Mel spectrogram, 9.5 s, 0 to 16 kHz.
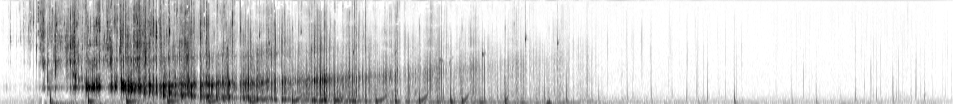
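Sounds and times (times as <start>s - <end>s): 
beer sizzling: 0.2s - 5.9s.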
